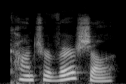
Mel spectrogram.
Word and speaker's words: controversial: Controversial. Notice that the stress changes. In controversy, the stressed syllable is con, but in controversial, the stressed syllable is ver, yet the con is still pronounced like on.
